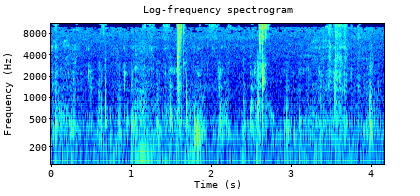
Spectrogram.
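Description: Faint close-up chewing of a mouthful of breaded fried chicken sandwich, with a few soft crisp crunches of the coating about a second apart.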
